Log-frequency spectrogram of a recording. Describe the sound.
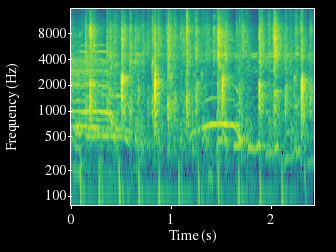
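A short burst of applause: quick, evenly spaced claps at a steady rhythm, fairly loud, mixed with voices calling out and cheering over the clapping.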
